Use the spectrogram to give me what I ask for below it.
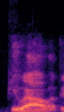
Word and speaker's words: Puyallup: Puyallup's one of those words that you can immediately tell whether the person you're talking to is a native or not, because only natives know how to say Puyallup. Everybody else mispronounces it. – Puyallup? Is that how you say it? – Yeah. Puyallup. If you're not from around here, you say Puyallup.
